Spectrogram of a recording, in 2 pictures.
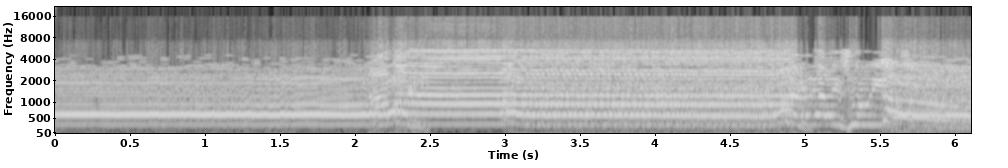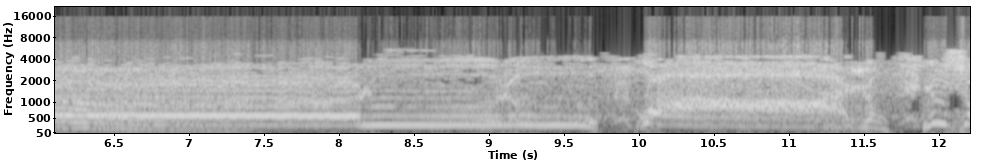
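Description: Radio football commentator's long drawn-out goal cry, a shouted "gooool" held on one high note for several seconds at a time with short breaks for breath. About eight seconds in the cry drops to a lower held note, and near the end it turns into shouted words.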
